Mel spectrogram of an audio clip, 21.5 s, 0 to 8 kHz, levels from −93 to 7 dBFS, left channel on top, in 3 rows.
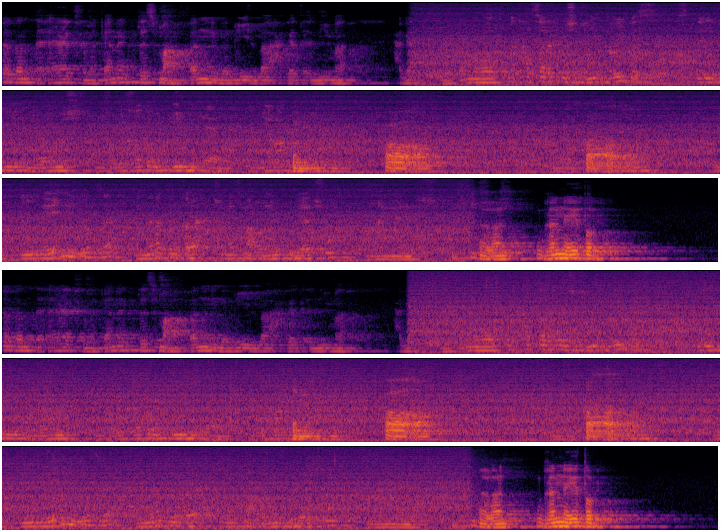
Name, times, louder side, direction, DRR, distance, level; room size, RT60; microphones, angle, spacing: voice 1, 0.0-3.5 3.9-10.6 12.6-13.0 13.3-13.7 14.3-19.4, left 1 dB, 40° left, -2 dB, 3.6 m, -39 dB
sound 1, 4.0-19.1, right 2 dB, 90° right, 4.0 m, -41 dB
voice 2, 11.0-11.5 13.0-13.8 19.1-20.3, right 1 dB, 65° right, 10 dB, 2.0 m, -27 dB
26.0 x 22.5 x 8.4 m, 1.2 s
head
